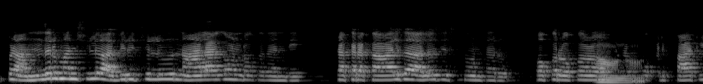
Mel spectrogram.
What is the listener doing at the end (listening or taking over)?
listening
